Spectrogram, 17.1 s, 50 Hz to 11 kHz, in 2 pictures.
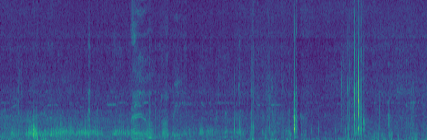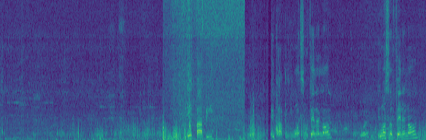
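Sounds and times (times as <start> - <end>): wind buffeting microphone: 0.0 - 17.0
skateboard wheels rolling on concrete: 11.8 - 13.5.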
